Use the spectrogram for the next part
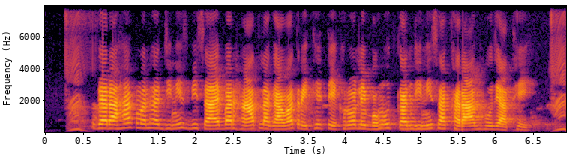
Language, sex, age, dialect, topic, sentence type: Chhattisgarhi, male, 18-24, Western/Budati/Khatahi, agriculture, statement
